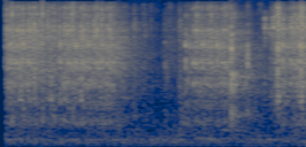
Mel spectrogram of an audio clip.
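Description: Many camera shutters clicking rapidly and overlapping in a dense clatter, over a low steady hum.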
